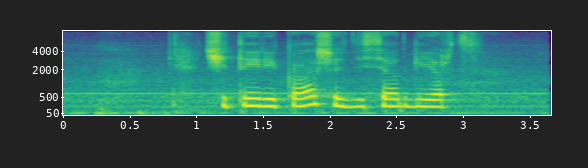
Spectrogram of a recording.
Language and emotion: Russian, neutral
